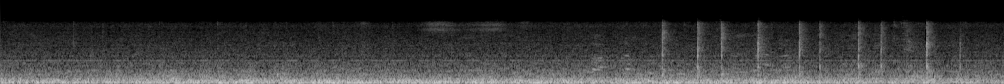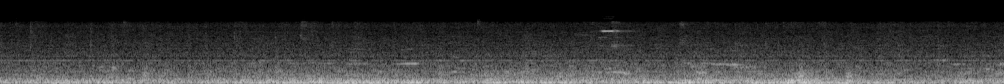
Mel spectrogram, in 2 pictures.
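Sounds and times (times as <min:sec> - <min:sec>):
train carriage rumbling on track: 0:00.0 - 0:20.0.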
